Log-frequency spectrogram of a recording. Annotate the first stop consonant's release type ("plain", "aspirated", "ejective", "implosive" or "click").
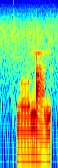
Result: aspirated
